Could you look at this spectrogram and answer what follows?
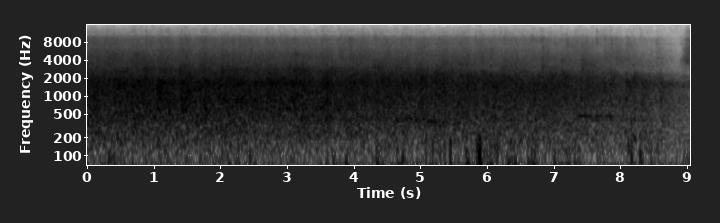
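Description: Church congregation applauding during a service, a dense, sustained wash of clapping from many hands that fills the room evenly and fades slightly near the end.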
